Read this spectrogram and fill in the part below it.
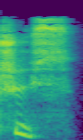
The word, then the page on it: truce: British English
